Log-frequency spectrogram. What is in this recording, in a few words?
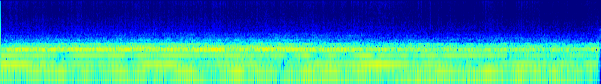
thin synthesized ambient pad swell; designed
